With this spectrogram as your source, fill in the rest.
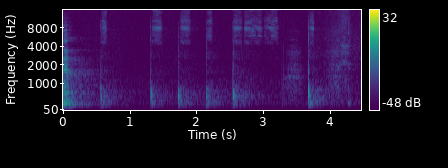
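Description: Pen or pencil writing on paper during a fifth-grade maths lesson, several short scratchy strokes in quick bursts separated by brief pauses, close and fairly quiet, with no talking.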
